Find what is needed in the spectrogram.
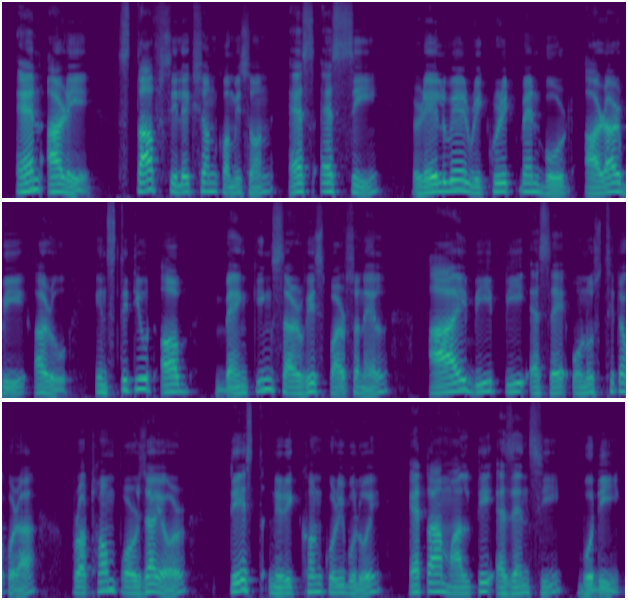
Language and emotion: Assamese, neutral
